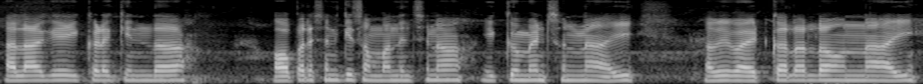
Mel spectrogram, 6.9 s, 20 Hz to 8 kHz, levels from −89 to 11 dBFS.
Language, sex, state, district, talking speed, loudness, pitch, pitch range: Telugu, male, Telangana, Mahabubabad, 110 wpm, -18 LUFS, 170 Hz, 165-175 Hz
